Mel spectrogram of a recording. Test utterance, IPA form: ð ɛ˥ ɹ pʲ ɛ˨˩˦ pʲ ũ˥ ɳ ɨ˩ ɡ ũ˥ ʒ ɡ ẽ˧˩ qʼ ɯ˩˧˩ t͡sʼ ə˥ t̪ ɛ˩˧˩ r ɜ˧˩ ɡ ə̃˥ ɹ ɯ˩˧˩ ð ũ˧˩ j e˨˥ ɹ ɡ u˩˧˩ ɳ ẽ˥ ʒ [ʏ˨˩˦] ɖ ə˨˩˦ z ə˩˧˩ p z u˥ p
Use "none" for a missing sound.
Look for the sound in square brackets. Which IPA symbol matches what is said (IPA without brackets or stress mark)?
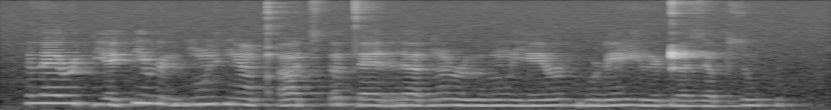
ɨ˨˩˦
